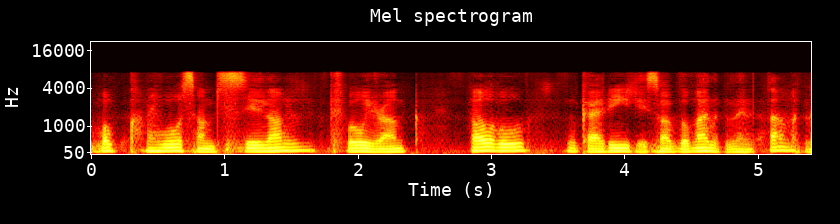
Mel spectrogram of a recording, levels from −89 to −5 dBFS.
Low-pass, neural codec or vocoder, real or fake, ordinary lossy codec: 7.2 kHz; codec, 16 kHz, 0.5 kbps, FreqCodec, larger model; fake; none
